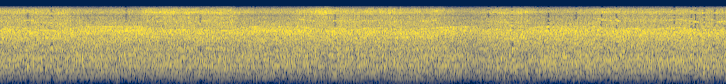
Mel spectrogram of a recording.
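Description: A woodworking power tool running steadily with a hissing noise, dipping briefly about four and a half seconds in.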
